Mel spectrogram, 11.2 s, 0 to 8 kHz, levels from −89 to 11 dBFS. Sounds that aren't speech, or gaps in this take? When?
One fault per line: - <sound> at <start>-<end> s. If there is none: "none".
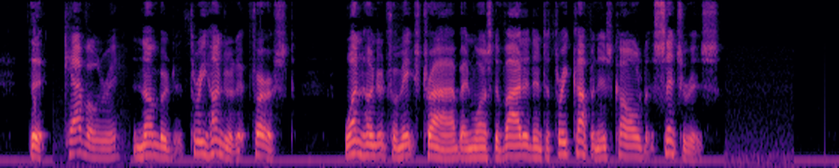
none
